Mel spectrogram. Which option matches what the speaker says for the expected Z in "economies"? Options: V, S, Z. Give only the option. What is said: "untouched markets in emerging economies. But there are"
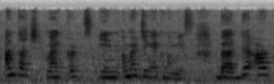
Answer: S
